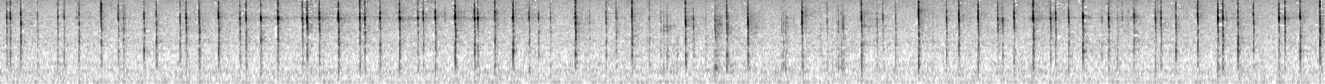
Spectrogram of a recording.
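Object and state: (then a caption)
Cardboard box with plastic window. Long acrylic nails tap on a small, hollow cardboard box of mint press-on nails with a plastic window. The result is a steady, quiet stream of quick, dry clicks with bright edges and almost no ring, over a low background rumble.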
